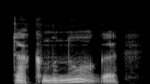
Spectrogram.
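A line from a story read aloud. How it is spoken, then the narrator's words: Barely audible protest. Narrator (Russian): еле слышно запротестовала Слайть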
